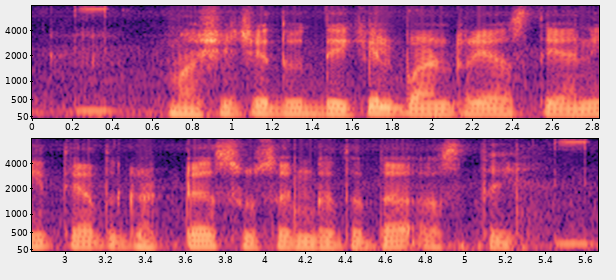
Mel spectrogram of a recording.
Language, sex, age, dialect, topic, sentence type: Marathi, male, 25-30, Northern Konkan, agriculture, statement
